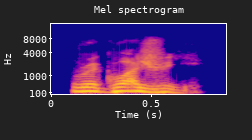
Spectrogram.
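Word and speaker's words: Regragui: I always get this wrong. Reguaji. That's how you actually pronounce it.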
